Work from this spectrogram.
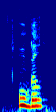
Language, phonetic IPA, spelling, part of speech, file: Russian, [ˈuɡəɫ], угол, noun, Ru-угол.ogg
- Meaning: 1. corner 2. angle 3. dwelling, quarters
